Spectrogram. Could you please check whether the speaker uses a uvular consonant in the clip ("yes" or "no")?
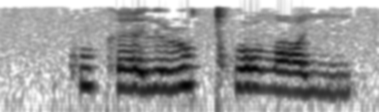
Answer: no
